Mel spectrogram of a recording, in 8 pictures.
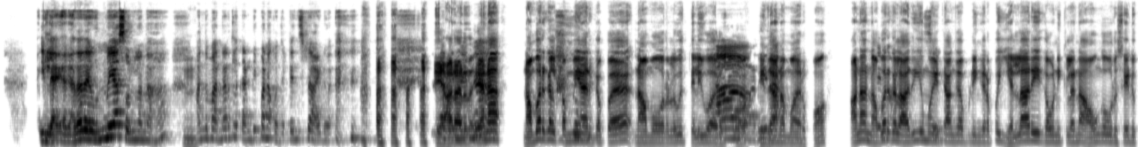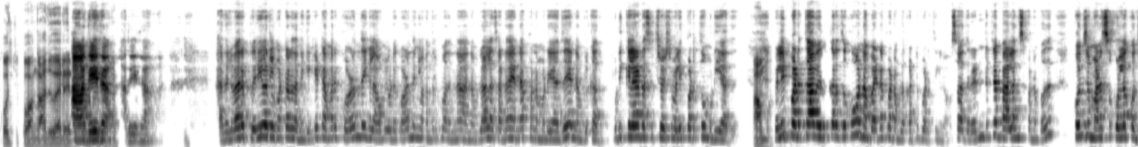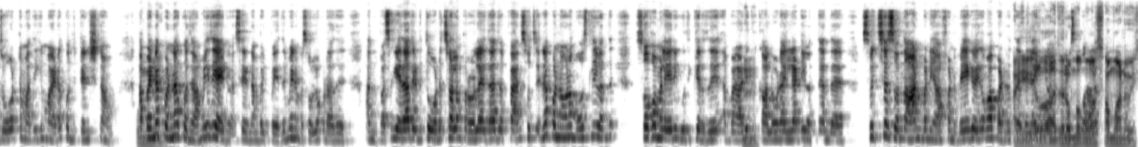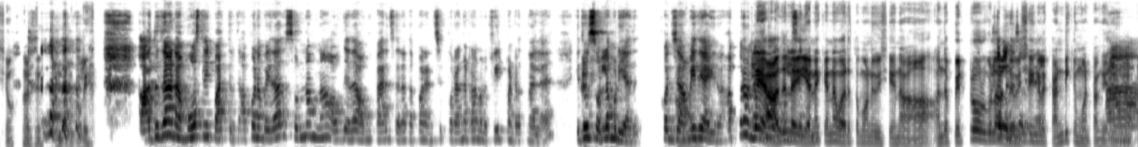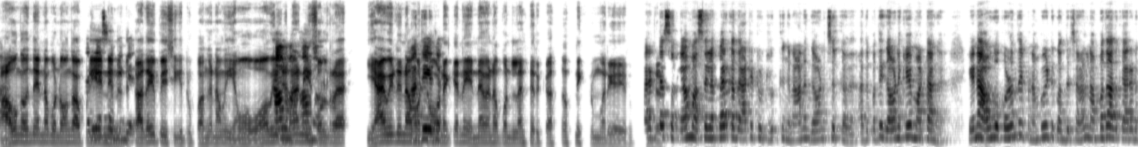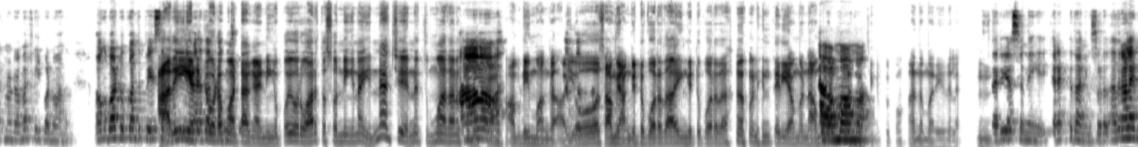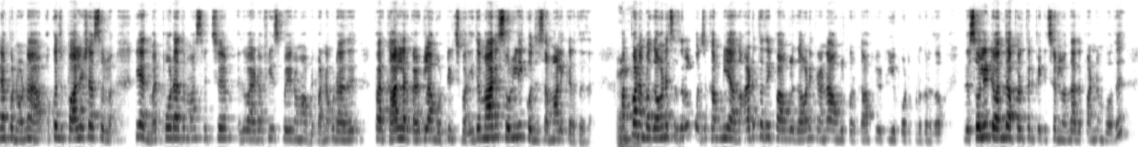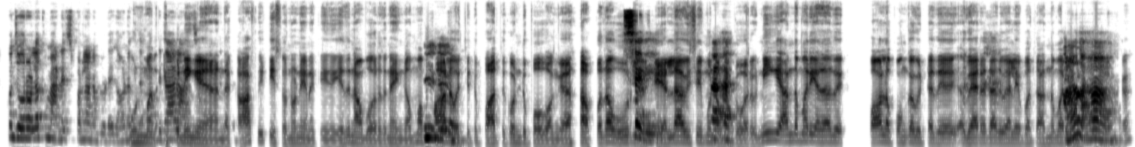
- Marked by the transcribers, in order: other background noise; laugh; in English: "டென்ஷனா"; laugh; drawn out: "ஆ"; "அதேதான்" said as "ஆதேததான்"; "என்னா" said as "னா"; in English: "சடனா"; in English: "சிச்சுவேஷன்"; inhale; in English: "ஸோ"; in English: "பேலன்ஸ்"; in English: "ஃபேன்ஸ் ஸ்விட்ச்"; in English: "மோஸ்ட்லி"; laugh; in English: "மோஸ்ட்லி"; unintelligible speech; in English: "ஒன் செகண்ட்"; laughing while speaking: "என்ன வேணா பண்ணலாம்ன்னு இருக்கா அப்படிங்கிற மாரி ஆயிரும்"; in English: "அட்டிட்யூட்"; giggle; laughing while speaking: "ஐயோ சாமி! அங்கிட்டு போறாதா, இங்கிட்டு போறதா அப்படின்னு தெரியாம நாம தான் பரிதவிச்சுட்டு இருப்போம்"; in English: "பாலிஷா"; in English: "ஸ்விட்ச்"; in English: "ஃபீஸ்"; in English: "மேனேஜ்"; laughing while speaking: "அப்ப தான் ஊருல இருக்க எல்லா விஷயமும் நமக்கு வரும்"; inhale; surprised: "அ, அ"
- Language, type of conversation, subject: Tamil, podcast, வீட்டில் உள்ள கவனச்சிதறல்களை நீங்கள் எப்படிச் சமாளிக்கிறீர்கள்?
